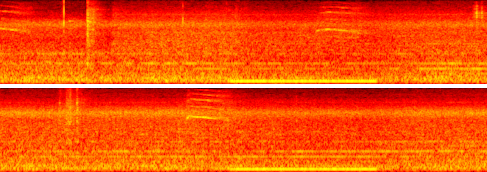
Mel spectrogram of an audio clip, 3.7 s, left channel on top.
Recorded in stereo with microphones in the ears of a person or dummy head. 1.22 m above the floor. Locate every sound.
1.5 s a phone buzzing: 60° right (ahead or behind), 3 m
